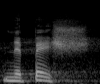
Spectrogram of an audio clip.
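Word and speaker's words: נפש: Los que quieran apuntarlo, la palabra alma en el hebreo es nepesh con sh al final, como suena nepes. Pero la sh en hebreo se pronuncia como J.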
